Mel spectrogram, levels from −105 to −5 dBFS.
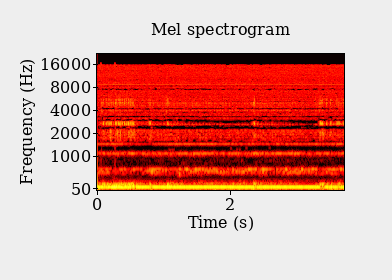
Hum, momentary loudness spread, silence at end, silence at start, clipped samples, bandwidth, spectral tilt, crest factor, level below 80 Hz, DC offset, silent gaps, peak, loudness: none; 3 LU; 0 s; 0 s; under 0.1%; 16 kHz; -4.5 dB/octave; 12 dB; -46 dBFS; under 0.1%; none; -20 dBFS; -34 LUFS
